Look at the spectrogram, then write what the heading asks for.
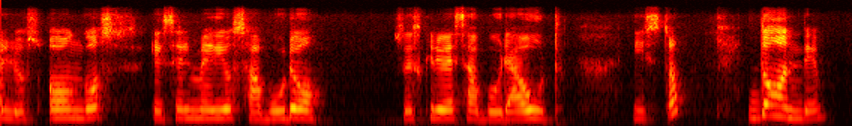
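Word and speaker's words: Sabouraud: Y el medio de cultivo para los hongos es el medio Saburó, se escribe Saburaút, ¿listo?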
